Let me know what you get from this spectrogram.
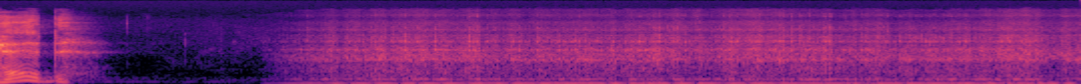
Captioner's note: airplane engine whirring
